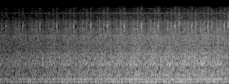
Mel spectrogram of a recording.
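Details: 2000 Subaru Impreza Outback 2.2 with a misfire despite new plugs and wires, where a burnt valve is suspected but not confirmed: a steady idle with an uneven, lumpy pulse and faint irregular knocking; rough idle.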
